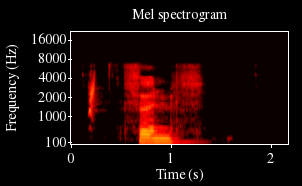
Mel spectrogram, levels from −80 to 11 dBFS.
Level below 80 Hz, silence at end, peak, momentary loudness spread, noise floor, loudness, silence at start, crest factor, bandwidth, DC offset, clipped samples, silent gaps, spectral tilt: -74 dBFS; 0.85 s; -14 dBFS; 15 LU; -72 dBFS; -31 LUFS; 0.15 s; 20 dB; 7.2 kHz; under 0.1%; under 0.1%; none; -5 dB/octave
